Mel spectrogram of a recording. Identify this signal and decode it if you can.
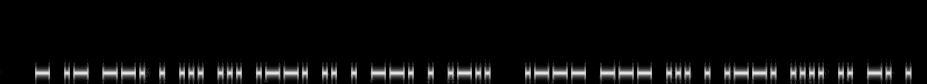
Morse code, heard as a keyed tone, about 26 wpm, 530 Hz. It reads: TAGESSPIEGEL JOSEPHINE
